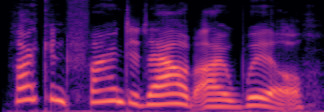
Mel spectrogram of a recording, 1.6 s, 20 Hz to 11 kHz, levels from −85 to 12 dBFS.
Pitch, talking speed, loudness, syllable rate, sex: 250 Hz, 295 wpm, -17 LUFS, 5.2 syllables/s, female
